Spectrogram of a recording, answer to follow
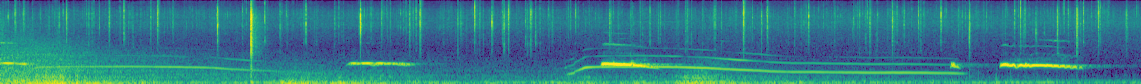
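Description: Long animal howls that rise quickly and then slide slowly down in pitch over several seconds. Two howls overlap in the middle, and short higher cries come in between. Under them runs a low rumble and scattered faint clicks; the loudest cries come about halfway through and near the end.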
